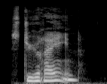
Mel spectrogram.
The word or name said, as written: styren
